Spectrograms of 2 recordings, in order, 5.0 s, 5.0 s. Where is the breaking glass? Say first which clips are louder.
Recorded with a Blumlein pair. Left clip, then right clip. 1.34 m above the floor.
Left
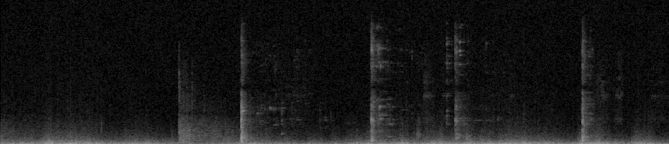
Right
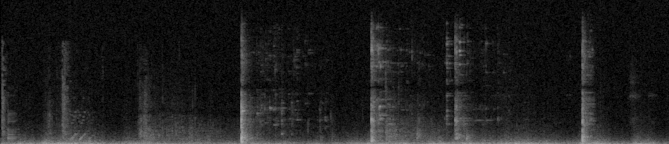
Right 9 dB; 25° right.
